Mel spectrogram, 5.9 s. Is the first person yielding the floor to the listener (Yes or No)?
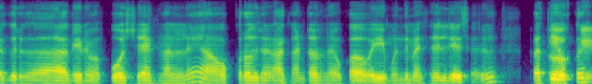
No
